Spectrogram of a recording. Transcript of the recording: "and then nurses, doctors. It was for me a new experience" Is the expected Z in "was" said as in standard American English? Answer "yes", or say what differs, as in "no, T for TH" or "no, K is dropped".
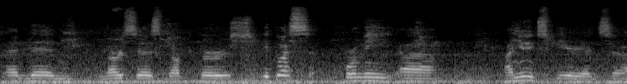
no, S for Z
